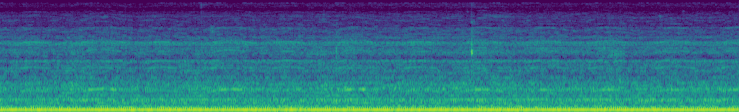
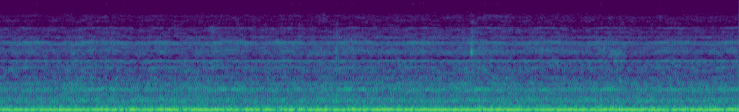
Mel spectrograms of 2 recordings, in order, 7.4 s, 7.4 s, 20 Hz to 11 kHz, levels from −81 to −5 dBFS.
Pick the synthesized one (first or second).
second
